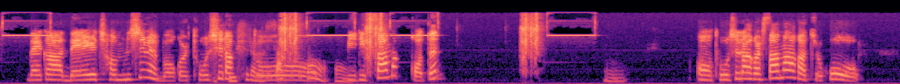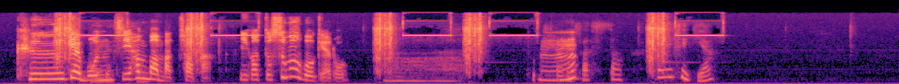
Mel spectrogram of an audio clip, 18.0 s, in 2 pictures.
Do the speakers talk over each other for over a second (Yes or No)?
Yes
